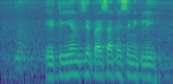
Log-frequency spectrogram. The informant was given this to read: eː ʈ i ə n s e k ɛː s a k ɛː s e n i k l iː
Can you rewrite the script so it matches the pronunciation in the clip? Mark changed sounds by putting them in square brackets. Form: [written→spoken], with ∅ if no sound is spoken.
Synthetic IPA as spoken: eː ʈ i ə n s e [k→p] ɛː s a k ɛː s e n [i→ɪ] k l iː

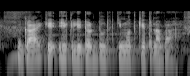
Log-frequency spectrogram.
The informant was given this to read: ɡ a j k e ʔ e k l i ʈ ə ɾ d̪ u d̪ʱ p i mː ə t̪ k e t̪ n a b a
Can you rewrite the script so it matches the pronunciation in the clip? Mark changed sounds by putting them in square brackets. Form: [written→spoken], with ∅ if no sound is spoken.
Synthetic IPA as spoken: ɡ a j k e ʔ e k l i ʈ ə ɾ d̪ u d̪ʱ [p→k] i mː ə t̪ k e t̪ n a b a

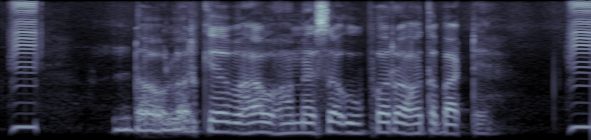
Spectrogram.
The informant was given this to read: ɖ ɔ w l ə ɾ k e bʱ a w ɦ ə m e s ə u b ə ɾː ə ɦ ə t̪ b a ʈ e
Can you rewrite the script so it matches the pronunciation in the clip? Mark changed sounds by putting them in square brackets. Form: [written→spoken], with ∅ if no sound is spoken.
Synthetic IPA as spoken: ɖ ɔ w l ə ɾ k e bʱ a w ɦ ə m e s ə u [b→p] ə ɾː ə ɦ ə t̪ b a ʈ e

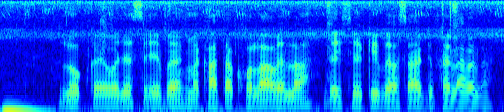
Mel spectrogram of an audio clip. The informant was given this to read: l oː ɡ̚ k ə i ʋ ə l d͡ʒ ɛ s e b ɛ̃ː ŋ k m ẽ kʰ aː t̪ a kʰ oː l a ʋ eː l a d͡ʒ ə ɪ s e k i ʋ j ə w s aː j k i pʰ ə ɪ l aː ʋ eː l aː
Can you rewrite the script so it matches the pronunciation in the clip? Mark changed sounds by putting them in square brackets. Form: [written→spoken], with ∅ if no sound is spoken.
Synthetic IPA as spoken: l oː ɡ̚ k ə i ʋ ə [l→∅] d͡ʒ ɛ s e b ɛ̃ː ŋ k m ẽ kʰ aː t̪ a kʰ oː l a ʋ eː l a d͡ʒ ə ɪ s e k i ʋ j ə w s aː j k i pʰ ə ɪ l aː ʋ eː l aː

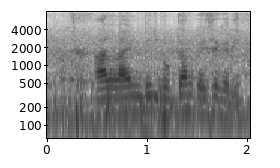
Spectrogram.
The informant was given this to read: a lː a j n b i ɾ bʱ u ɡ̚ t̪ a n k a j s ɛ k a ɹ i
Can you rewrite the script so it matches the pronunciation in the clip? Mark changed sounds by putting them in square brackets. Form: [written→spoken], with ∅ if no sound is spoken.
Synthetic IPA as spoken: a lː a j n b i [ɾ→l] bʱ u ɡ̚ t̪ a n k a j s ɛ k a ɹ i

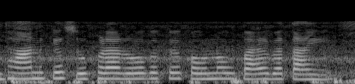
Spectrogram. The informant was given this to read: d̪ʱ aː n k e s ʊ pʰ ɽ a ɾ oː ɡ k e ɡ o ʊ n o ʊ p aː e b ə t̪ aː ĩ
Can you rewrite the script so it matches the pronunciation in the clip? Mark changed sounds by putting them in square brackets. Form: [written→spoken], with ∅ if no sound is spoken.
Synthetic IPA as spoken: d̪ʱ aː n k e s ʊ [pʰ→kʰ] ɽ a ɾ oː ɡ k e [ɡ→k] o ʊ n o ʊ p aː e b ə t̪ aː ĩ

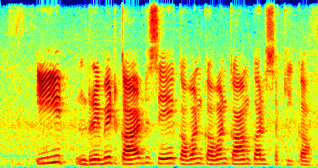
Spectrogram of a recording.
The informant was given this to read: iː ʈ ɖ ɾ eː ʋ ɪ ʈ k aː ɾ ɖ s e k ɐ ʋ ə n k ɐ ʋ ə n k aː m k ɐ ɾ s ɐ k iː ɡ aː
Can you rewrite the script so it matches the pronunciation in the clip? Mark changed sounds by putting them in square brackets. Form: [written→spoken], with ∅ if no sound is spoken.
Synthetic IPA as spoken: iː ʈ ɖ ɾ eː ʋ ɪ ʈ k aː ɾ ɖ s e k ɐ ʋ ə n k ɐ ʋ ə n k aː m k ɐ ɾ s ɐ k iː ɡ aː

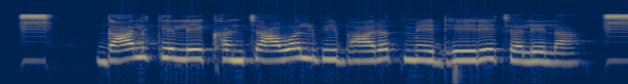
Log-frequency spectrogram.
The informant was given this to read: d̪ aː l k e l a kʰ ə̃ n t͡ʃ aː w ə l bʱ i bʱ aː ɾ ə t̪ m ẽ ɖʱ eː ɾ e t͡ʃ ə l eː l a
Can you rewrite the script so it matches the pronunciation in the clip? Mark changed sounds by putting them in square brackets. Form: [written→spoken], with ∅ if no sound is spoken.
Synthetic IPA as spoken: d̪ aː l k e l [a→e] kʰ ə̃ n t͡ʃ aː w ə l bʱ i bʱ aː ɾ ə t̪ m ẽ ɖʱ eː ɾ e t͡ʃ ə l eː l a

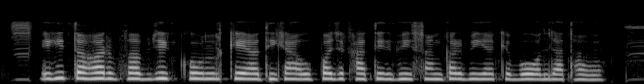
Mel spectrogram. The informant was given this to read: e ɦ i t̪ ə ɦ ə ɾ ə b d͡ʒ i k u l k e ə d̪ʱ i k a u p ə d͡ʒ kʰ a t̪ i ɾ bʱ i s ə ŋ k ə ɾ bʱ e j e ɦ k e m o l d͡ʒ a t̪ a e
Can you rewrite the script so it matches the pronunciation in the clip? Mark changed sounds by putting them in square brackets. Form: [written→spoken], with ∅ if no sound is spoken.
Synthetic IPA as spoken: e ɦ i t̪ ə ɦ ə ɾ ə b d͡ʒ i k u l k e ə d̪ʱ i k a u p ə d͡ʒ kʰ a t̪ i ɾ bʱ i s ə ŋ k ə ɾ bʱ [e→i] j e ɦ k e [m→b] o l d͡ʒ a t̪ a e

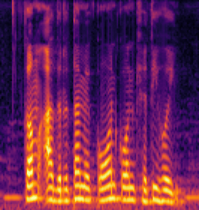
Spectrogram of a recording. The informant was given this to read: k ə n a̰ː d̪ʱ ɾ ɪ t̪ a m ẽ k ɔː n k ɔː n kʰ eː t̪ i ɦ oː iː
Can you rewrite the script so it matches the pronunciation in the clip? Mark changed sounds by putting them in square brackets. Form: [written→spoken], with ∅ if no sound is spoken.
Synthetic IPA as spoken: k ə [n→m] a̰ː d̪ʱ ɾ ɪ t̪ a m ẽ k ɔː n k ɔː n kʰ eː t̪ i ɦ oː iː

